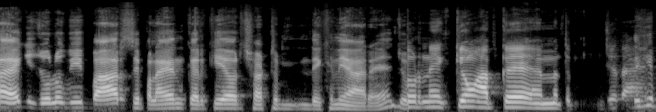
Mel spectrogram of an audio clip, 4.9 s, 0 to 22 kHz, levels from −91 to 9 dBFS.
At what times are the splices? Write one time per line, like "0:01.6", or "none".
0:03.0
